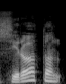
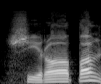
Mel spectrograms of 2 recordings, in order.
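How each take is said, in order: First: The first consonant is a plain, light s. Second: The first consonant is a heavy, emphatic s. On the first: It means something else. The speaker calls it wrong. "bukan sirotol" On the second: It means the path. The speaker calls it right. "dengan ini"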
